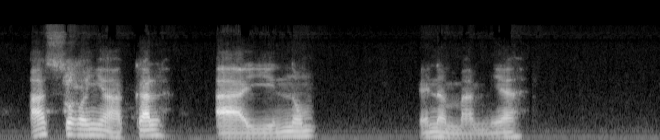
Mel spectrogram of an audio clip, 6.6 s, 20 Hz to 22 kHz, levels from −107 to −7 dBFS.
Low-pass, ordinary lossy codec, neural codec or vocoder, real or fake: 10.8 kHz; Opus, 16 kbps; none; real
